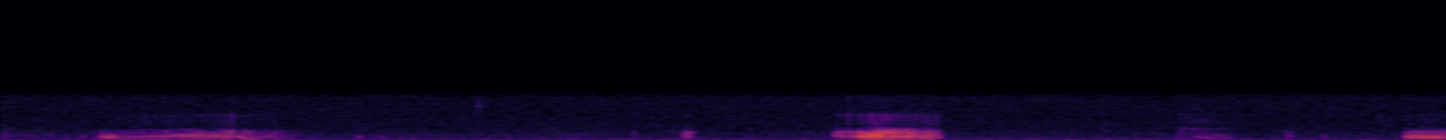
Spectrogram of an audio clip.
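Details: Cat snoring while asleep.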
